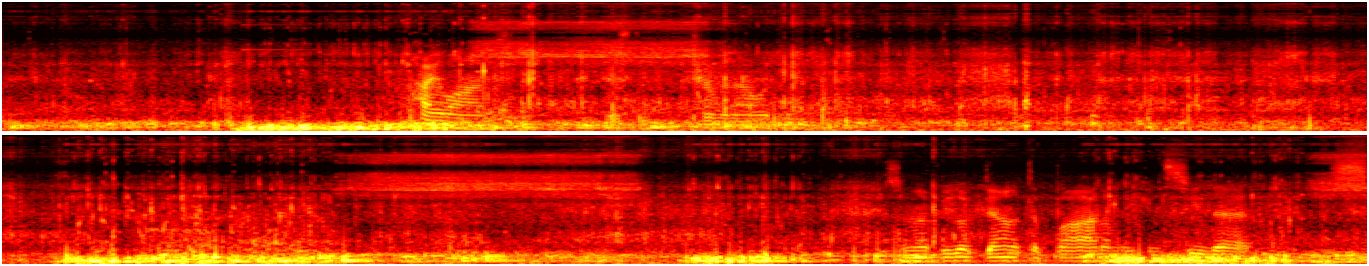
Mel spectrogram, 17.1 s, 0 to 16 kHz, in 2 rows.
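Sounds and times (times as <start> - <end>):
exhaled bubbles rumbling: 0.0 - 5.6, 8.8 - 17.0
soft breathing hiss: 2.9 - 4.6, 10.6 - 12.7.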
